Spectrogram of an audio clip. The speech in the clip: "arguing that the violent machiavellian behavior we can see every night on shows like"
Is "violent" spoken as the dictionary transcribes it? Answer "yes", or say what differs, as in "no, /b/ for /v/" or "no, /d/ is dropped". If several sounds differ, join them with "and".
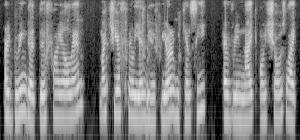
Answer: no, /f/ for /v/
